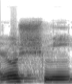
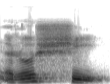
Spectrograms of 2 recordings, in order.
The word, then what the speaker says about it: রশ্মি: এরপরে আসি রশ্মি তো অনেকে রশ্মি এই উচ্চারণটা ভুল করে অনেকে বলে রশ্মি অনেকে বলে রশ্মি কোনটাই হবে না হবে রশ্মি তালব্যস এটা দুইবার উচ্চারিত হবে বা দীপ্ত উচ্চারিত হবে তো রশ্মি কাকে বলে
